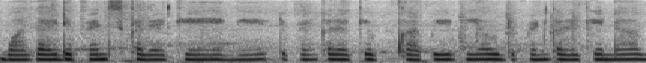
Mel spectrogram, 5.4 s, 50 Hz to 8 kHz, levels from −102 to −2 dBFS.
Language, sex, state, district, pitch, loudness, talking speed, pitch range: Hindi, female, Delhi, New Delhi, 230 Hz, -17 LUFS, 155 wpm, 225-235 Hz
